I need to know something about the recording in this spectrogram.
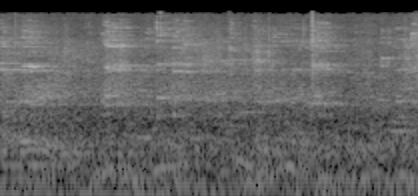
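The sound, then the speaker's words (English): Light glasses clink together several times at irregular moments, fairly faint, over a low murmur of people talking in the background, during a toast to the health of Vice President and Mrs. Biden and Secretary Clinton and to the friendship between the Chinese and American peoples. “Now, I would like to propose a toast to the health of Vice President and Mrs.”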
